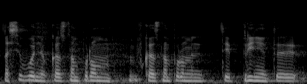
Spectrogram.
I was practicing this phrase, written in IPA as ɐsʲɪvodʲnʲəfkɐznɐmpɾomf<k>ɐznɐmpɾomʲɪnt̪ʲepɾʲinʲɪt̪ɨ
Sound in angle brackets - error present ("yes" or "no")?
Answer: no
